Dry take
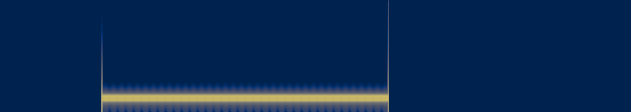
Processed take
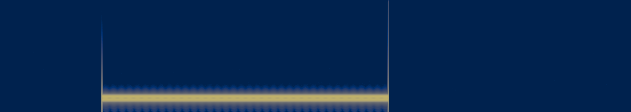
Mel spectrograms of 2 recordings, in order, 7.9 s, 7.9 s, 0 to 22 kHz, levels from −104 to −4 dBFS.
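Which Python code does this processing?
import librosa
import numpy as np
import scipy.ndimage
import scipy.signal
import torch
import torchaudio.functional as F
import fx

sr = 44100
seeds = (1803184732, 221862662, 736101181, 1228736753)

y = fx.low_shelf(x, sr, hz=330.0, db=-9.5)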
